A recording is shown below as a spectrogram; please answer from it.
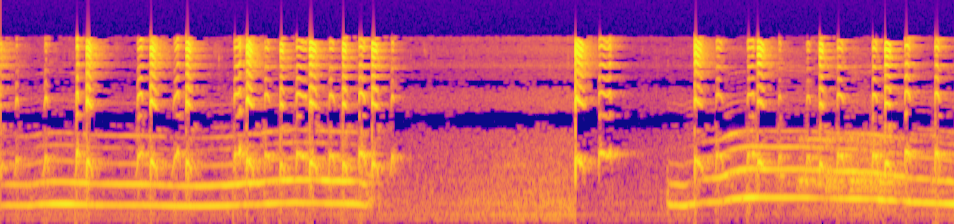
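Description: A Schipperke gives a long, wavering howl with rising and falling pitch between sharp squeaks from a toy.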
